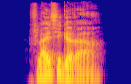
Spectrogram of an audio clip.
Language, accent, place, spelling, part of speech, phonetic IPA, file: German, Germany, Berlin, fleißigerer, adjective, [ˈflaɪ̯sɪɡəʁɐ], De-fleißigerer.ogg
- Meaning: inflection of fleißig: 1. strong/mixed nominative masculine singular comparative degree 2. strong genitive/dative feminine singular comparative degree 3. strong genitive plural comparative degree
